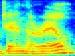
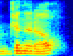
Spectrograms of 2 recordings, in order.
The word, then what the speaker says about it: GenRL: All right, so as James already introduced, today we're talking about GenRL or General. Personally, I prefer the latter, but everyone pronounces it differently.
